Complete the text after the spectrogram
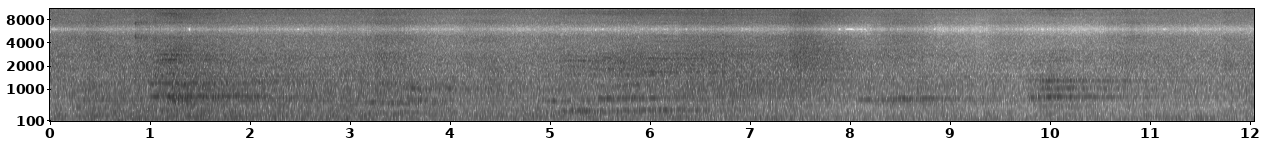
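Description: Men call out to each other across the rink.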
